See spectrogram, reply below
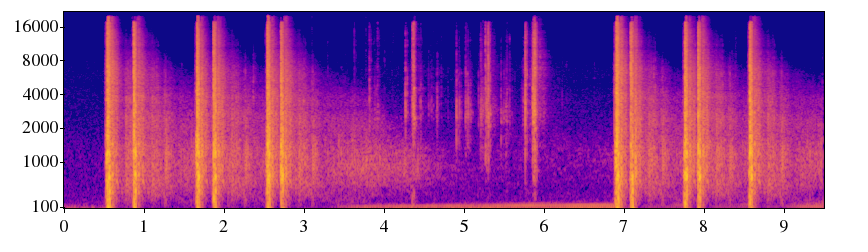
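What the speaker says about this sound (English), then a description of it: "What I'm going to do is put a double tap on each one of the targets down here" A Remington 1911R1 Enhanced pistol fires sharp double taps, paired cracks spaced a second apart, with a pause in the middle before more pairs ring out outdoors.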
